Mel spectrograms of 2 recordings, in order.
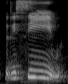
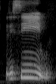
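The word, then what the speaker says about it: receive: है यहां पे तो इसको हम क्या पढ़ेंगे रिसीव रिसीव उसी तरह से कंसीव यहां पे भी इ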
